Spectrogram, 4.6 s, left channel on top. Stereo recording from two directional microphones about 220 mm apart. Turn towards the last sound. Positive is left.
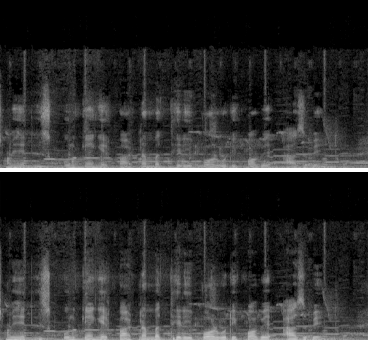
turn(degrees=-25)  # may be behind; listen again after turning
